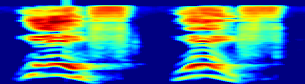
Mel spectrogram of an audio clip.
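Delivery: high, full-voiced cry; loud alarm shout. Tom showing how to warn townsfolk, shouting. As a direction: shout it as loud as you can. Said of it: "as loud as you can".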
